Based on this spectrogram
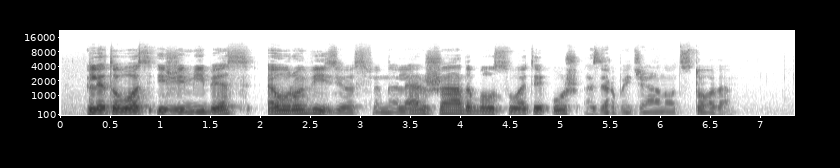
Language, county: Lithuanian, Panevėžys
